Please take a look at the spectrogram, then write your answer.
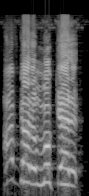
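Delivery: loud pulpit declaration; preaching loud. Acted. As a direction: declare it to the room.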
